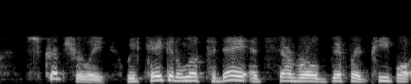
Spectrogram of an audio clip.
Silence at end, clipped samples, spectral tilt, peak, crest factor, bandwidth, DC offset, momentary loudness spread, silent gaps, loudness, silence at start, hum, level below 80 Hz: 0 s; under 0.1%; -10.5 dB/octave; -2 dBFS; 14 dB; 3.9 kHz; under 0.1%; 7 LU; none; -16 LUFS; 0.3 s; none; -62 dBFS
